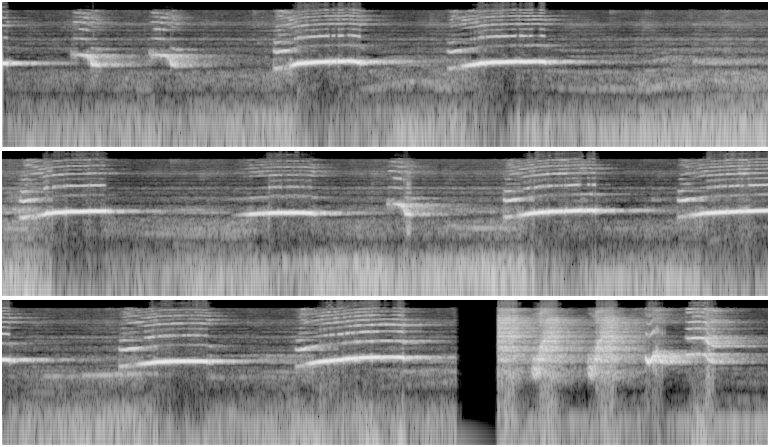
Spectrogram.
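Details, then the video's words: Drongo lure sound aimed at all kinds of birds: clear whistled notes, each rising then leveling, repeated about once a second, ending in a harsh, noisy burst of scratchy calls. "SUARA PIKAT SRIGUNTING UNTUK SEMUA JENIS BURUNG"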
